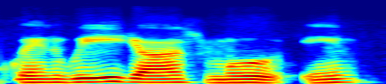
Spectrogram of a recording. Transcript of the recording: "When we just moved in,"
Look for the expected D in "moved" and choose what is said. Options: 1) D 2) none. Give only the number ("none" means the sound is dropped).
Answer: 2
